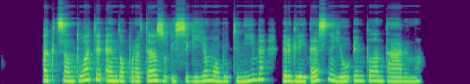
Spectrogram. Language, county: Lithuanian, Kaunas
